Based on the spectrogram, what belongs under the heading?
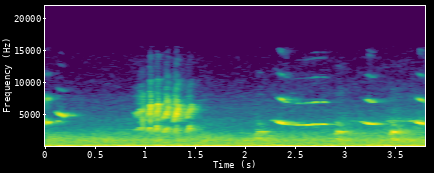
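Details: A Eurasian blackbird that has nested twice in a Portuguese yard sings a rare low-volume song at the end of the day about 5 m away: thin, high whistles, a brief chattering burst, short falling imitative phrases, over a steady low rumble.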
